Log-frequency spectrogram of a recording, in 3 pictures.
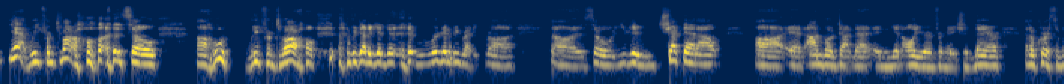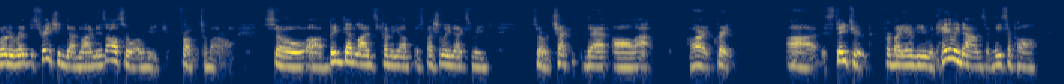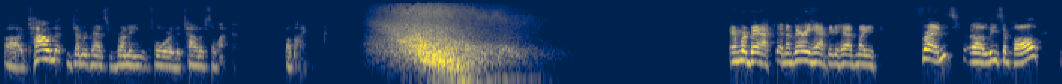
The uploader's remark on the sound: Zoom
